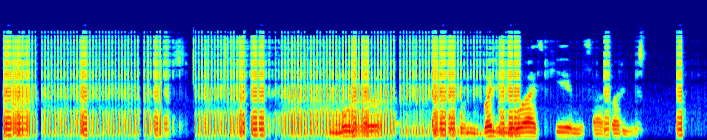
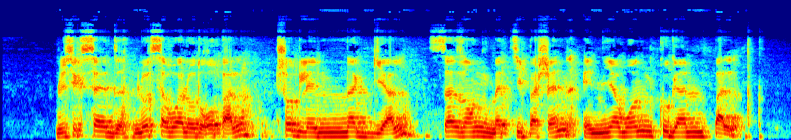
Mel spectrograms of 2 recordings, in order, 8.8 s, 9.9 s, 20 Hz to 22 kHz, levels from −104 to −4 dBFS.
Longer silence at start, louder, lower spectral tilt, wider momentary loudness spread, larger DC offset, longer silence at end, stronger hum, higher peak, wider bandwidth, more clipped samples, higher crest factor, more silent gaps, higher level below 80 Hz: second, 0.05 s vs 0.7 s; second, -20 LUFS vs -13 LUFS; about the same, -4.5 dB/octave vs -5.5 dB/octave; first, 12 LU vs 7 LU; neither; about the same, 0.3 s vs 0.4 s; neither; about the same, 0 dBFS vs -2 dBFS; about the same, 9.2 kHz vs 9.4 kHz; neither; first, 20 dB vs 12 dB; neither; about the same, -60 dBFS vs -56 dBFS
